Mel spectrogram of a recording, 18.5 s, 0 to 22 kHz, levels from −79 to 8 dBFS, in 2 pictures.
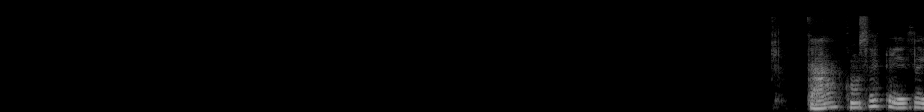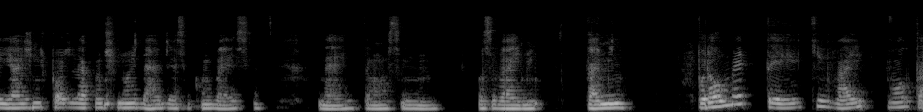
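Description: No technical faults can be heard anywhere in the speech.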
